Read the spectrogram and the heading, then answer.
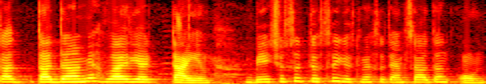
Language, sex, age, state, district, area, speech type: Kashmiri, female, 30-45, Jammu and Kashmir, Shopian, rural, spontaneous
